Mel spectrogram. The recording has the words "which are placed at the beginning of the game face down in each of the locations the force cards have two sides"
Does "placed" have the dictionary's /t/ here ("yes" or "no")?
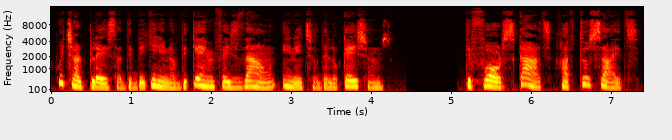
yes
